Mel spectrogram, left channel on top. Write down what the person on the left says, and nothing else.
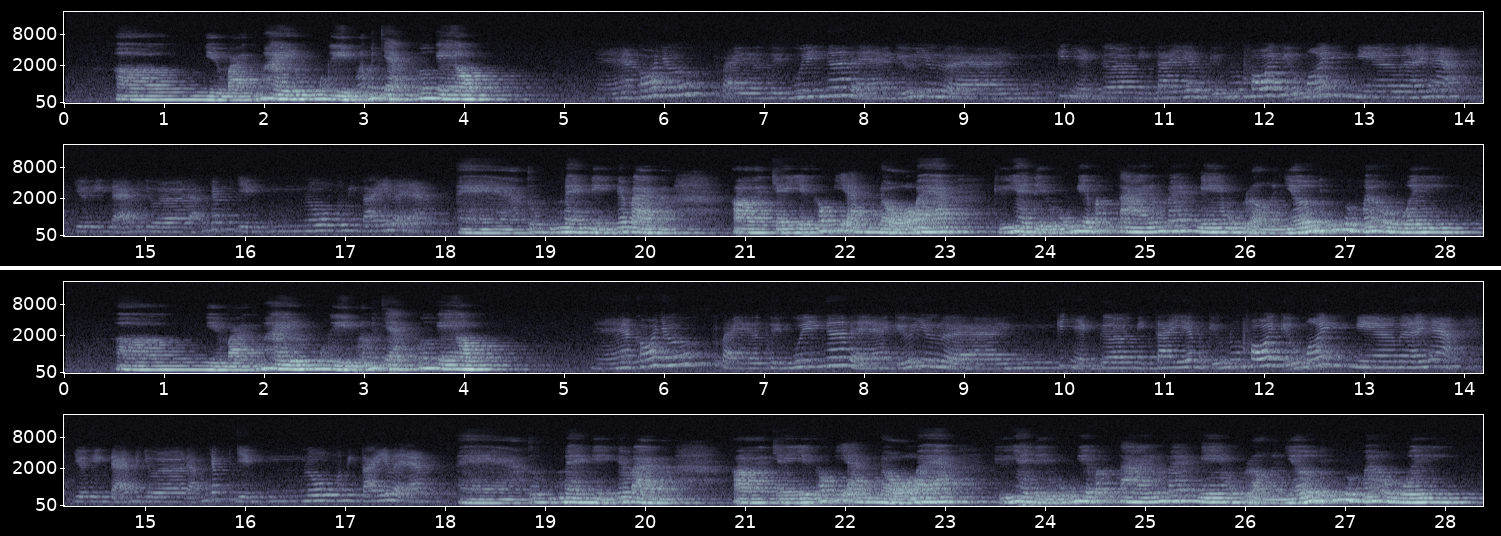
ờ, ờ, nhiều bài cũng hay lắm cũng ghiền lắm á cha có nghe không
à tôi cũng đang nghiện cái bài mà ờ, chạy về khóc với anh đồ á ba ha kiểu giai điệu cũng nghe bắt tai lắm má nghe một lần là nhớ dính luôn má ơi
